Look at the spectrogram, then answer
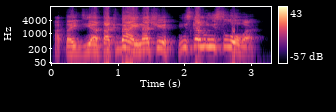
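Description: A male reader playing a sly, gruff crime boss who mocks and blusters when pressed. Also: high voice, sing-song, moderate pace, darkish tone, voice pushed up. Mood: mocking, blustering. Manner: mocking, blustering, evasive.

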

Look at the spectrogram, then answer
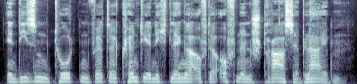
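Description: An earnest, eager young journeyman, as the male reader plays him, pressing his help with quiet urgency. His voice sits at a middle pitch, close to the reader's own. Recorded dry and close. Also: fairly even intonation, brisk, no echo, natural voice. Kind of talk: audiobook character voice.

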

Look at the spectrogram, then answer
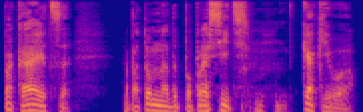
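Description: A man putting on a rough, defiant stoker. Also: low-pitched, moderate pace, no room sound, studio quality. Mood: gruff. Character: big coarse angry male ship's stoker.

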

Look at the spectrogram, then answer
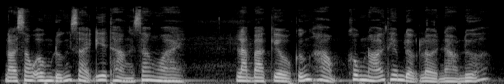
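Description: A woman narrating an audio story in a steady, dramatic storytelling manner. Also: on the low side, a little fast. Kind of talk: scripted narration.

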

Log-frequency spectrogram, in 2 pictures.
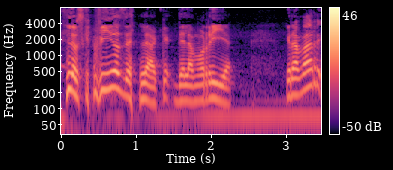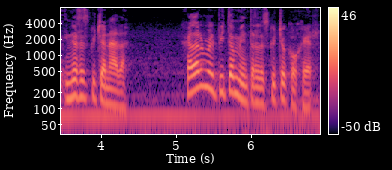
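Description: A man's voice: fairly high pitch, sing-song, moderate pace, darkish tone, faint music behind. Crude joking young man host. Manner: crude, joking, laughs often, reads posts aloud. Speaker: podcast host reading audience posts. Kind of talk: casual late-night live show chat.

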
